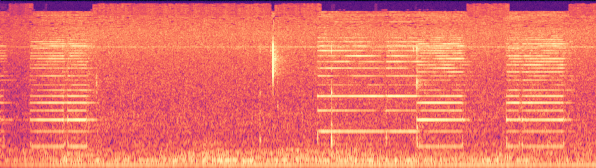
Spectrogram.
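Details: Garrett AT Pro metal detector, retested after acting up on the beach, same settings and the coil held clear of the ground: repeated chirps in bursts about every second; false signals, owner suspects a bad coil, not confirmed.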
